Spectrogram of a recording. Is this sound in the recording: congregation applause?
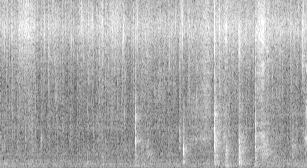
no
